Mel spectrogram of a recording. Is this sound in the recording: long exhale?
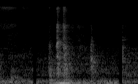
no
